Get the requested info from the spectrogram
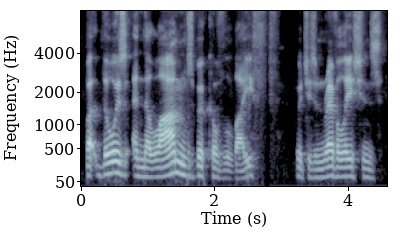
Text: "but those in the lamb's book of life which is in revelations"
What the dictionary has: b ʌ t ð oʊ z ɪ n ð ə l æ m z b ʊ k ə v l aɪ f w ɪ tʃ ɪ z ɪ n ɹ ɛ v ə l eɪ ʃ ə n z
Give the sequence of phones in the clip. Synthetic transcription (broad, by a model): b ʌ t ð oʊ z ɪ n ð ə l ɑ m z b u k ə v l aɪ f w ɪ tʃ ɪ z ɪ n ɹ ɛ v ə l eɪ ʃ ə n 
